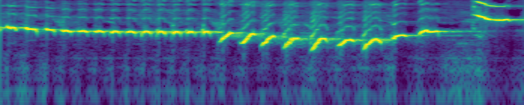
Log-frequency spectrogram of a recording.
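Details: A white-rumped shama, known locally as murai batu, sings a long, slowly falling pure whistle, then a quick run of repeated upslurred notes stepping downward, ending with a higher whistled phrase.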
